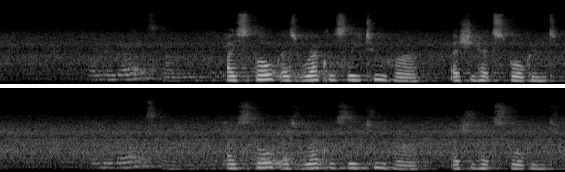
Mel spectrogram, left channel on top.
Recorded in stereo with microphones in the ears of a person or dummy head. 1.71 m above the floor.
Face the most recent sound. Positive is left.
turn(degrees=35)  # may be behind; listen again after turning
